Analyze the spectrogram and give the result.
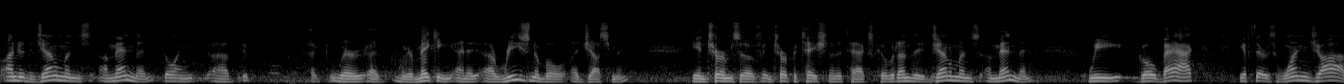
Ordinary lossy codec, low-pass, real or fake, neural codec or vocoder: AAC, 48 kbps; 7.2 kHz; real; none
